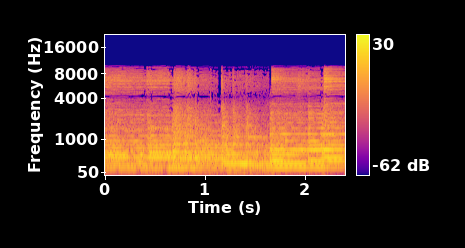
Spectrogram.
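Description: Live band playing: sustained piano chords over a drum kit. A quick run of drum hits comes in the middle, and a louder new chord lands near the end.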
